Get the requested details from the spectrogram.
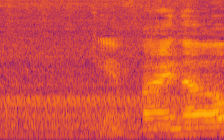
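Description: A man speaks briefly up close.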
